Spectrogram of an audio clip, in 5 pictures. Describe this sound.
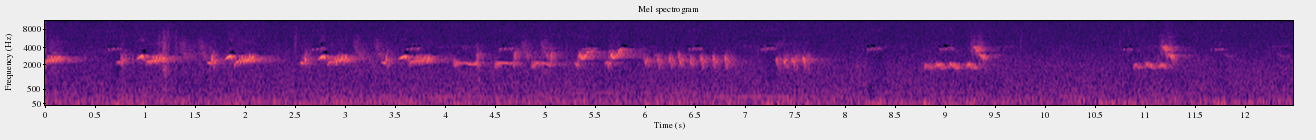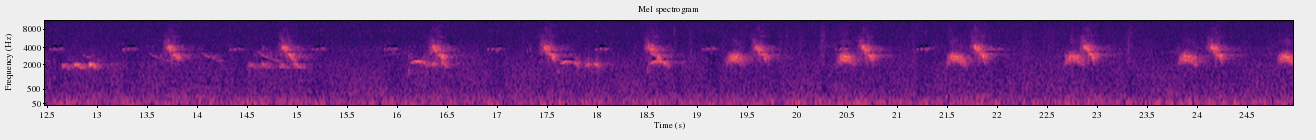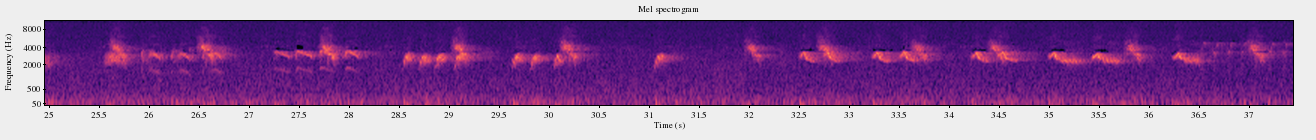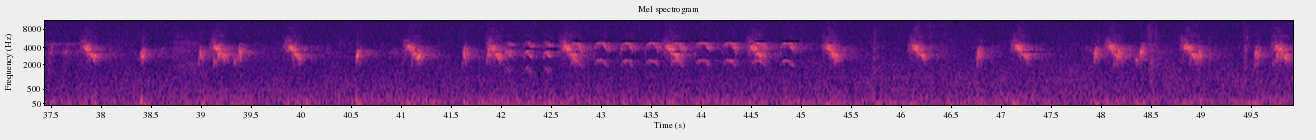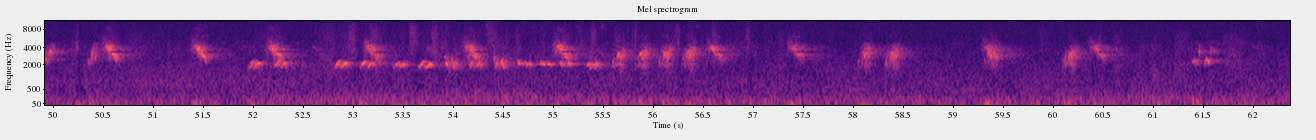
Mocking bird with sparrow in background, recorded in Albuquerque, May 2002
